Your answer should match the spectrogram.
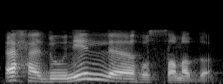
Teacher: بالكسر، مثل قل هو الله أحدني، حين الوصل هنكسر التنوين · Term: التقاء ساكنين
